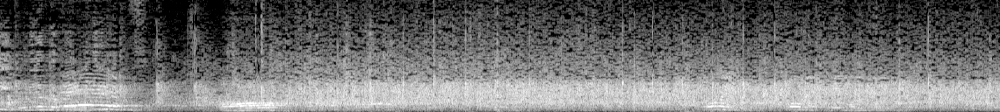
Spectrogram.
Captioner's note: laughter and cheers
